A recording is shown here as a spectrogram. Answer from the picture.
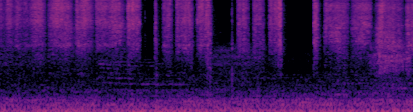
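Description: Fingertips rubbing chalk pastel across paper to blend it: a faint run of uneven swishing strokes.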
